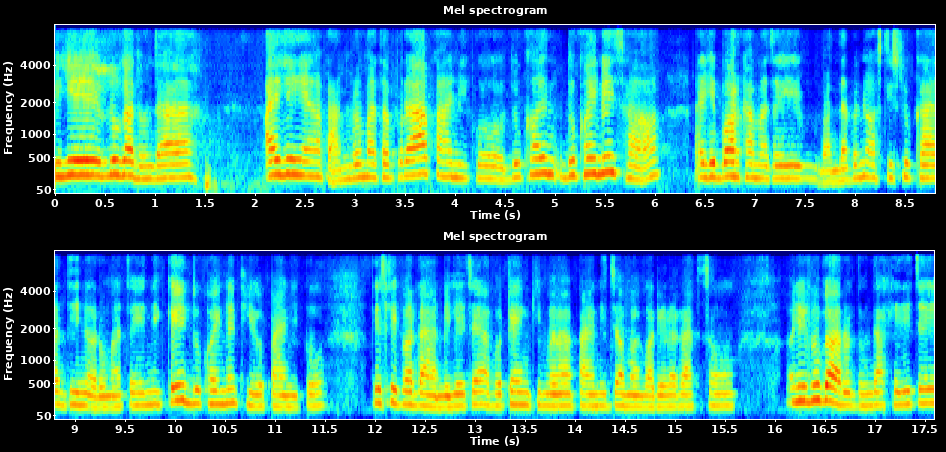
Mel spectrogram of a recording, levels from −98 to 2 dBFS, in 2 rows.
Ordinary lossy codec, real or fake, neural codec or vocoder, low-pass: none; fake; codec, 16 kHz, 2 kbps, FreqCodec, smaller model; 7.2 kHz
